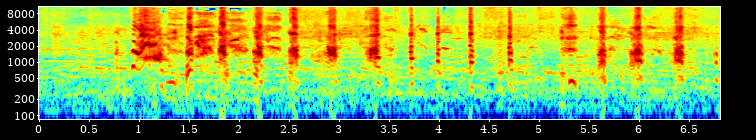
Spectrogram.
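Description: An elderly woman laughs hard up close.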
